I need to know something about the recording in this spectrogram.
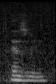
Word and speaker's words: Ezeulu: Pronounce it for me. Ezulu.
